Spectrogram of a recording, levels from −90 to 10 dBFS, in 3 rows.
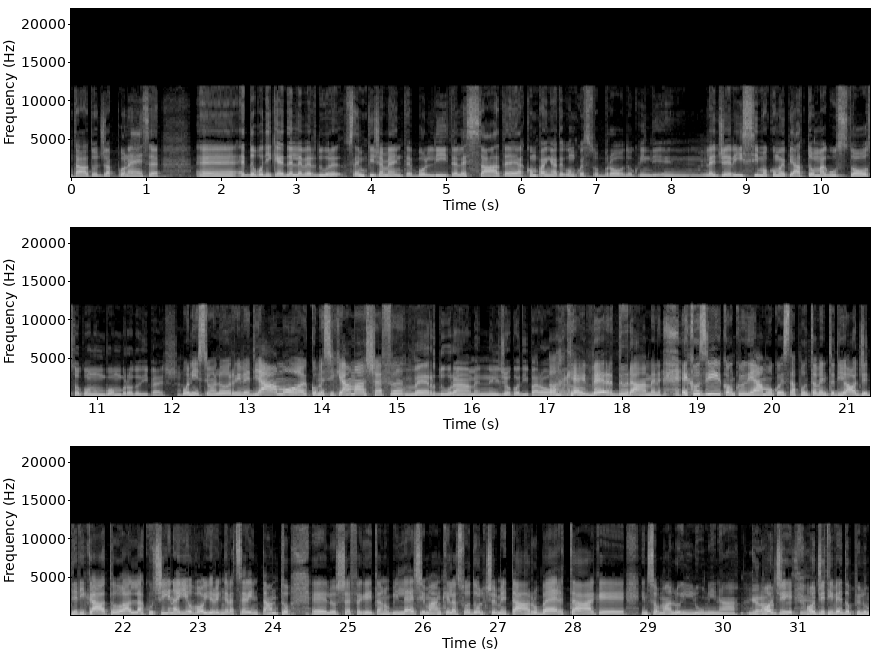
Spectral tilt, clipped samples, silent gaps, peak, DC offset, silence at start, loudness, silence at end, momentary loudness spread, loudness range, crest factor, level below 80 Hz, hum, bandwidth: -5 dB/octave; under 0.1%; none; -2 dBFS; under 0.1%; 0 s; -21 LUFS; 0 s; 7 LU; 5 LU; 18 dB; -56 dBFS; none; 12 kHz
